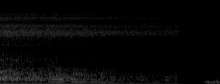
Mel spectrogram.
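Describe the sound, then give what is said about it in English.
A long breath drawn in through the nose, one side partly blocked with mucus, with a hissy, slightly congested rasp, ending in a brief pause before the next breath begins. “That's a bit of an ASMR for you. I mean, you can tell I've got a bit of a bogey up one end.”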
